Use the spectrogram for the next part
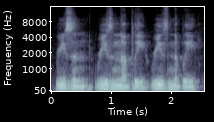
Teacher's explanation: just go quickly from the z to the n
